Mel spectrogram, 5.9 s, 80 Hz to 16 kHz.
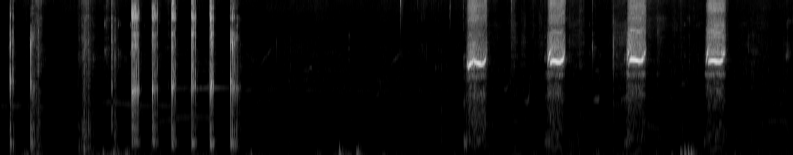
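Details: Grey francolin in a breeding farm during the breeding season: a run of dry clicking notes, then four loud, harsh, high notes spaced about 0.6 seconds apart, each with a short bent whistle at the top.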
